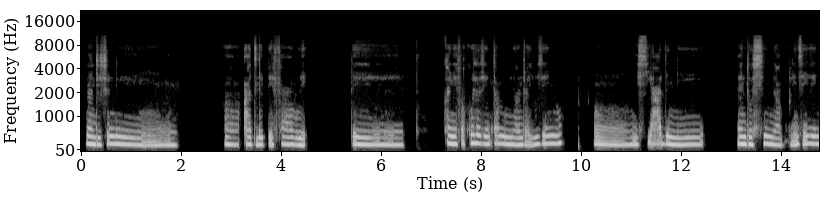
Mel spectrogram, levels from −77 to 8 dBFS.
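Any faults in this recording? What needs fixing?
Across the whole recording the speech carries a rough, hissy halo and a smeared, underwater quality, with plainly audible damage and nothing above about 10.6 kHz. The likely cause is Nellymoser compression, the old Flash microphone codec, run at a rate that fits about 44 kbps. It codes short fixed blocks with a very small bit budget, so weak bands get no bits and are filled with noise, which produces the hiss and blur. To prevent this, capture and deliver the speech with a modern codec such as Opus or AAC at an adequate bitrate instead of Nellymoser.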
